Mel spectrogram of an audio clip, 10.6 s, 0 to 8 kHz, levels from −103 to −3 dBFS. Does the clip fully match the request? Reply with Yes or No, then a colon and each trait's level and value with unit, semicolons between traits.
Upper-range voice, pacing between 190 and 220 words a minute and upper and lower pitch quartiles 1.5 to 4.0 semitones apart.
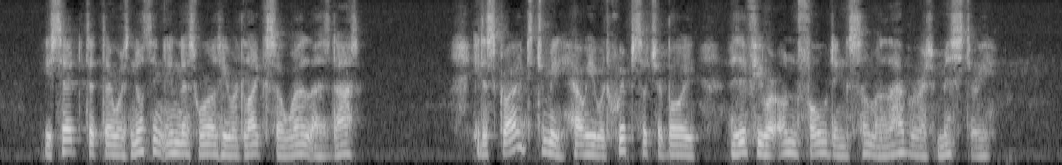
No: medium, 140 Hz; average, 200 wpm; narrow, 2.6 semitones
